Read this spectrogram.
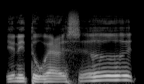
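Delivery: half-hearted mimicry with stretched, wobbling word endings; bad advisor impression. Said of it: "that's a bad impression".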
